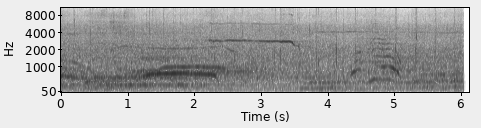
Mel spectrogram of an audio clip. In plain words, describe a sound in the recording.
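Men shout loudly in a large echoing hall.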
